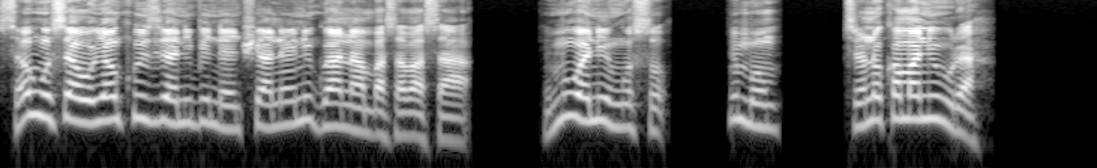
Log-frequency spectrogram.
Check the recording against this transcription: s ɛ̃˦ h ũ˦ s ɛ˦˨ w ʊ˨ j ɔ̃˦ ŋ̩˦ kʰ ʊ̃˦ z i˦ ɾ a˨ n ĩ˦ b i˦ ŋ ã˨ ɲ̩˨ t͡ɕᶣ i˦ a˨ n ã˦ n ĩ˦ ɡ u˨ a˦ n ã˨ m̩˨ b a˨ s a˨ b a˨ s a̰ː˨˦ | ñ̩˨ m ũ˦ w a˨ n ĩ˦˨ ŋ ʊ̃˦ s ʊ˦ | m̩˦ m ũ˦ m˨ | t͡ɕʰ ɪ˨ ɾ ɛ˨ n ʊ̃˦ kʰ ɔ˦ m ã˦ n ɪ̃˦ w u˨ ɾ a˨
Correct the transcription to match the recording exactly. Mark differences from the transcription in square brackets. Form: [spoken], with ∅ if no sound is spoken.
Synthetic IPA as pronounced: s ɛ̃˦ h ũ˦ s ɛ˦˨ w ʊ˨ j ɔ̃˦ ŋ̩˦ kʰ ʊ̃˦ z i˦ ɾ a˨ n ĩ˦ b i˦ [n] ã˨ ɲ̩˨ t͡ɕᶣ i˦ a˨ n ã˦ n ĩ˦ ɡ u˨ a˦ n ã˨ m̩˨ b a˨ s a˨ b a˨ s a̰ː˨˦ | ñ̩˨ m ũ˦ w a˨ n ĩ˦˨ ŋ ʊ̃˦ s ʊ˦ | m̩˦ m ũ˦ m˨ | t͡ɕʰ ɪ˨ ɾ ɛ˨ n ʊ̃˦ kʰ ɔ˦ m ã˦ n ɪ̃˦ w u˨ ɾ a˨

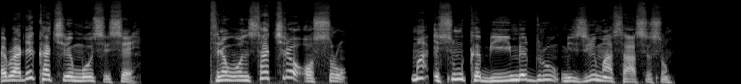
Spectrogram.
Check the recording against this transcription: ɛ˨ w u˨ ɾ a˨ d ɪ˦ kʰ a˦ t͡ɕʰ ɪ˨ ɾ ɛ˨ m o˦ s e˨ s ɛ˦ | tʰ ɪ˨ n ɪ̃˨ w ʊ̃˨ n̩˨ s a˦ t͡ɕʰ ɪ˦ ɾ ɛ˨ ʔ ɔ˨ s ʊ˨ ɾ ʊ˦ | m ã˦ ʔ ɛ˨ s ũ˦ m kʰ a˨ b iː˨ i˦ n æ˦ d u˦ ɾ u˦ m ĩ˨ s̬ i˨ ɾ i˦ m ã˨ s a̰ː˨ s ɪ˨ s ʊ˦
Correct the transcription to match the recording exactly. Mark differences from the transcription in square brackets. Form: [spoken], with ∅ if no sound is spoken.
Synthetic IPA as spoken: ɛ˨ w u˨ ɾ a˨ d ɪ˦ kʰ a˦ t͡ɕʰ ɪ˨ ɾ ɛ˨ m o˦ s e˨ s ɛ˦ | tʰ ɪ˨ n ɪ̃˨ w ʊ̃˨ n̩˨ s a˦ t͡ɕʰ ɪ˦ ɾ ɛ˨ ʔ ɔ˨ s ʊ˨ ɾ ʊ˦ | m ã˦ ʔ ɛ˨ s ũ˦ m kʰ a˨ b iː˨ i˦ [m] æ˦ d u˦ ɾ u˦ m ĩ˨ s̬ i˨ ɾ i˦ m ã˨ s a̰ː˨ s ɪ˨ s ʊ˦

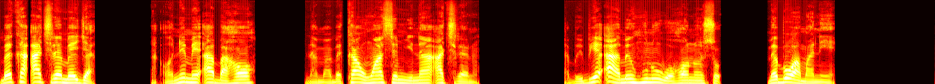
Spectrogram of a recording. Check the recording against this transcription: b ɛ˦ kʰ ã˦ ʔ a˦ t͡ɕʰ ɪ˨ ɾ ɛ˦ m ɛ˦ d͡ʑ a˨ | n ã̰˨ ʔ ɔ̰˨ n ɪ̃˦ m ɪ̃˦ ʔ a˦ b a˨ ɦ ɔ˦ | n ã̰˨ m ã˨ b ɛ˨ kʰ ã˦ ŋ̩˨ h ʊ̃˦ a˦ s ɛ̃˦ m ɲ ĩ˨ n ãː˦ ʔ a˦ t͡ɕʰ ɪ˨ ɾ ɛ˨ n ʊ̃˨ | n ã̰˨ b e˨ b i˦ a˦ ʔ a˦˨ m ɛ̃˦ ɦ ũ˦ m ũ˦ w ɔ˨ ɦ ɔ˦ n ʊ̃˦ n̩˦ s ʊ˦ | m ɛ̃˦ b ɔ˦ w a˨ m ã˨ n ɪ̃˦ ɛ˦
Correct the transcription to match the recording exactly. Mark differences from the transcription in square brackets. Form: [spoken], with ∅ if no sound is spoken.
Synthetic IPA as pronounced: b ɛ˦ kʰ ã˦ ʔ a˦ t͡ɕʰ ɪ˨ ɾ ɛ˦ m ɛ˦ d͡ʑ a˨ | n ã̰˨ ʔ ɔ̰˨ n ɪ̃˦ m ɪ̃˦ ʔ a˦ b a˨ ɦ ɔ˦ | n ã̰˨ m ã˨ b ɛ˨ kʰ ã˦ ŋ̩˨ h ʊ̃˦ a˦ s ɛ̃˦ m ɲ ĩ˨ n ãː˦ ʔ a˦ t͡ɕʰ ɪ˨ ɾ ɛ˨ n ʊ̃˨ | n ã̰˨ b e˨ b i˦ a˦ ʔ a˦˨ m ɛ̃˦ ɦ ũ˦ [n] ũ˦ w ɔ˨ ɦ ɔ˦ n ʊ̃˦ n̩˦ s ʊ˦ | m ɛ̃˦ b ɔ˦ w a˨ m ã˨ n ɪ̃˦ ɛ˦

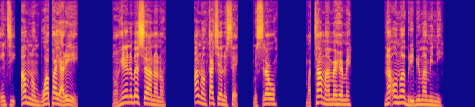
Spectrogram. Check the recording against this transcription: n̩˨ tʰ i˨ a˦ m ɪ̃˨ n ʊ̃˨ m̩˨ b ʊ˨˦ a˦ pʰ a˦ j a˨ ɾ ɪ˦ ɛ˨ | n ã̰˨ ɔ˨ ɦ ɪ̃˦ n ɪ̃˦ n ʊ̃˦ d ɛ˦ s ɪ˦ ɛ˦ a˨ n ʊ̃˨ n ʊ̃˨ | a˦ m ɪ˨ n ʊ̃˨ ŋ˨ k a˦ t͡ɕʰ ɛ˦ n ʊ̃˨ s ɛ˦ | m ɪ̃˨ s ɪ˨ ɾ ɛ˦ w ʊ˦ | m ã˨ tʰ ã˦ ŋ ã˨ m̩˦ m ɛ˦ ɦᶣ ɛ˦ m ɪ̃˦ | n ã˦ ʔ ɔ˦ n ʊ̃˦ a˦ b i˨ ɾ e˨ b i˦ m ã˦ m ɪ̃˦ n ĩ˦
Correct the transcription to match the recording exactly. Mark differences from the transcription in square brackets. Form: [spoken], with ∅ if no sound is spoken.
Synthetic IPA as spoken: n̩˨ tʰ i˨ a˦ m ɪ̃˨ n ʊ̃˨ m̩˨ b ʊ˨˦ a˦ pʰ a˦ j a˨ ɾ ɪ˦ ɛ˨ | n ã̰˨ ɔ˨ ɦ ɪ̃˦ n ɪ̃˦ n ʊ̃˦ [b] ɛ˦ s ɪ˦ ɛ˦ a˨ n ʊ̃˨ n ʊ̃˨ | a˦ m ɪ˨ n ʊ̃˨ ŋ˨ k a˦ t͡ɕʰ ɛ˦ n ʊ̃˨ s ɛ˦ | m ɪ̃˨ s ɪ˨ ɾ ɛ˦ w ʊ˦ | m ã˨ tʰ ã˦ [m] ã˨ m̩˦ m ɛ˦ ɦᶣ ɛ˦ m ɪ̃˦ | n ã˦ ʔ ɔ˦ n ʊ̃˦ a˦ b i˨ ɾ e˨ b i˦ m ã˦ m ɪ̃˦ n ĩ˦

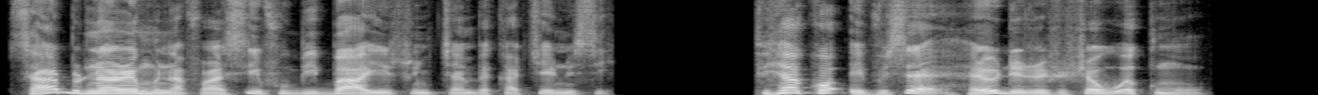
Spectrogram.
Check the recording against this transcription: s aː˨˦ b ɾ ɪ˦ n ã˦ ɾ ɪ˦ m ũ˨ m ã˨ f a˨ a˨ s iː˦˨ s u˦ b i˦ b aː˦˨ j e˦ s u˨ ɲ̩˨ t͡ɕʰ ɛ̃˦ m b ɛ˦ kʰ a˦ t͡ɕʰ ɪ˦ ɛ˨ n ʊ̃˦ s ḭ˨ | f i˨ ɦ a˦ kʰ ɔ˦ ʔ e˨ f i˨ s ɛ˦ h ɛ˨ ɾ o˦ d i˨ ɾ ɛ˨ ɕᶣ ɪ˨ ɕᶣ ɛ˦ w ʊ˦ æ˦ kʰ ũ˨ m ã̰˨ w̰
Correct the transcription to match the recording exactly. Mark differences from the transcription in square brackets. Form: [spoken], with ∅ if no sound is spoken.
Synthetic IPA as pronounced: s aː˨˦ b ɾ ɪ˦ n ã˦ ɾ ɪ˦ m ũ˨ [n] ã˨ f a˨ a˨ s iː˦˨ [f] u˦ b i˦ b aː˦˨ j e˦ s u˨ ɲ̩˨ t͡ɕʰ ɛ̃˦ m b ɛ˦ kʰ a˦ t͡ɕʰ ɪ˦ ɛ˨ n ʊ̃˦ s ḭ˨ | f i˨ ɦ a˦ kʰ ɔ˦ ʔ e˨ f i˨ s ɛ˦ h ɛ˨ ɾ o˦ d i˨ ɾ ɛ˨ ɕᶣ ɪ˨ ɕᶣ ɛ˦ w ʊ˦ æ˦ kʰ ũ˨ m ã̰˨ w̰

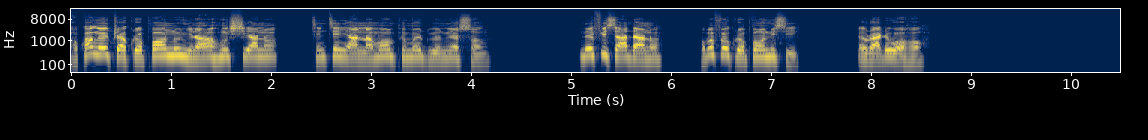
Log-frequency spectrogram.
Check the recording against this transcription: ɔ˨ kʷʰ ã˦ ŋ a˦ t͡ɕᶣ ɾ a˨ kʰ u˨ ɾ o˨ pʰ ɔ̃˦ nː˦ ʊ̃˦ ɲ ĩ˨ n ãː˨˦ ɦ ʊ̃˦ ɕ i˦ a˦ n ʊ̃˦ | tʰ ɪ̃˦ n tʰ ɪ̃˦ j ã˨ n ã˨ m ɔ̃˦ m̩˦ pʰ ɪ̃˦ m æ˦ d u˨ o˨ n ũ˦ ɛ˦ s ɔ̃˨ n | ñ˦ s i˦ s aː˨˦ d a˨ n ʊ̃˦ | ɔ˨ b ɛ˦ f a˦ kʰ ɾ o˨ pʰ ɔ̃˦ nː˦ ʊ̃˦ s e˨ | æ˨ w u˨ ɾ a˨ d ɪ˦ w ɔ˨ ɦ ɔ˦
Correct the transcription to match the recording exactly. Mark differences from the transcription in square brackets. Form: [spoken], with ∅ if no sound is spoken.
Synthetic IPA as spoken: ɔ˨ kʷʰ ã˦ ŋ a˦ t͡ɕᶣ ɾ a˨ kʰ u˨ ɾ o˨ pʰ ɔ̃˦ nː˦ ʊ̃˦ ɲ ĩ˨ n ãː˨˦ ɦ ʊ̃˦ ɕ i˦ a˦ n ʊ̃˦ | tʰ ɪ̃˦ n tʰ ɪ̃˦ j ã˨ n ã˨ m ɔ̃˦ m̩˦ pʰ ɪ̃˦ m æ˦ d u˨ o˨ n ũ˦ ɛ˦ s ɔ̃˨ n | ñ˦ [f] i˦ s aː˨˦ d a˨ n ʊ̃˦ | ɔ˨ b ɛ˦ f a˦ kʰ ɾ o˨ pʰ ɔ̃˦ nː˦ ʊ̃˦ s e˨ | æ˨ w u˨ ɾ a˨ d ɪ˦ w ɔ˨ ɦ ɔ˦

